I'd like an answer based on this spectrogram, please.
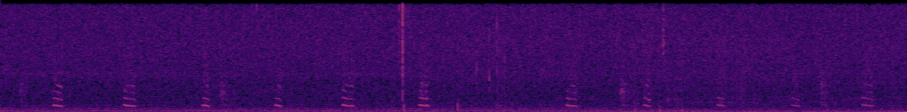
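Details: Hamster snores in its sleep, a quiet series of tiny squeaks like 'kyu kyu', spaced unevenly about one per second, above a soft low-pitched room hum.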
